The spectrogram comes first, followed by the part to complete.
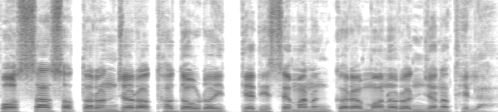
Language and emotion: Odia, neutral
